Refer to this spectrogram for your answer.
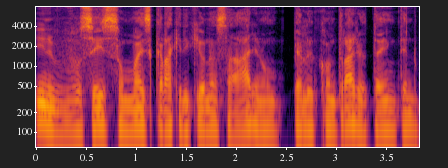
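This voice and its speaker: Recorded very cleanly with a silent background and a dry, close sound with no echo, a man speaks at a moderate pace with a fairly low pitch and a dark, mellow tone. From Santa Catarina, Brazil (Brusque area). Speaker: engineering professor and former surveyor. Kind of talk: casual podcast conversation. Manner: halting, with frequent restarts.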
